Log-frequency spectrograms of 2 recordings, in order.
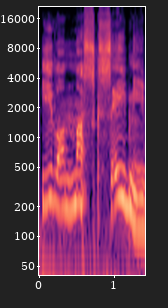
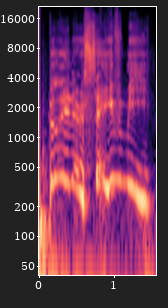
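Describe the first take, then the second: First: Mock plea. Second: Much higher, hammed-up desperate cry; mock scream. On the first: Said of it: "getting mad and saying". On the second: Mocking Galloway begging a billionaire for help, a high mock wail. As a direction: wail for the billionaire to rescue you. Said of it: "gonna scream to a billionaire".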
